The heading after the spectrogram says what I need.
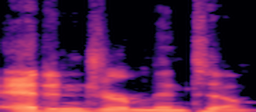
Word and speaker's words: Ettingermentum: How you pronounce that? Yeah, Edinger Mintum.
